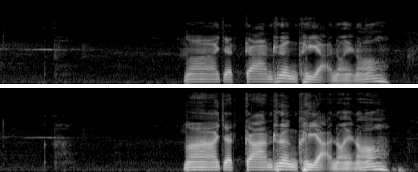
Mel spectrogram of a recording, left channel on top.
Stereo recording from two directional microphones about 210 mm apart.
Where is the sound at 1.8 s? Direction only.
35° right (ahead or behind).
